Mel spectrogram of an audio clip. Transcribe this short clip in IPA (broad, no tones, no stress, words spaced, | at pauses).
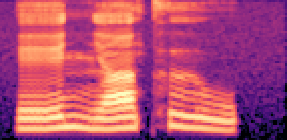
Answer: e nʲãt̪ʰɯw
